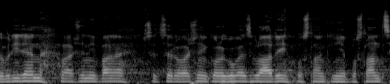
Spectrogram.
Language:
Czech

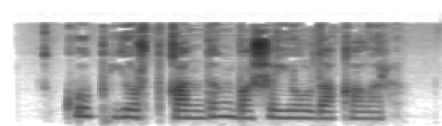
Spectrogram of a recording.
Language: Bashkir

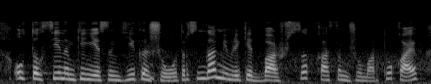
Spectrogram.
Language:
Kazakh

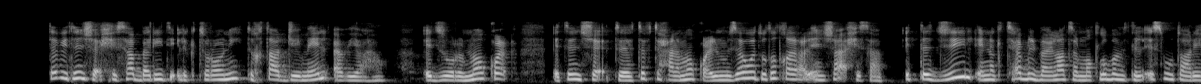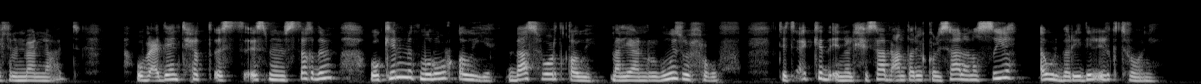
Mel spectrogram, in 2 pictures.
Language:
Gulf Arabic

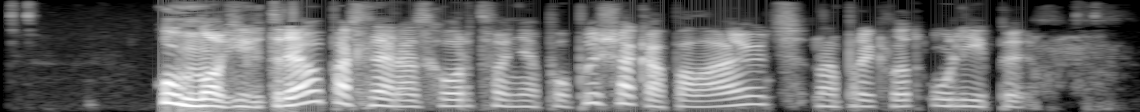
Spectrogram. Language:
Belarusian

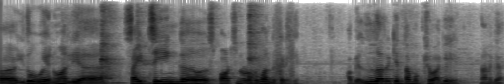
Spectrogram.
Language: Kannada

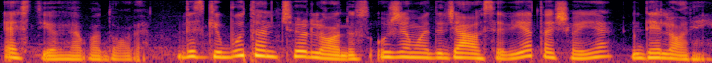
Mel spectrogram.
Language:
Lithuanian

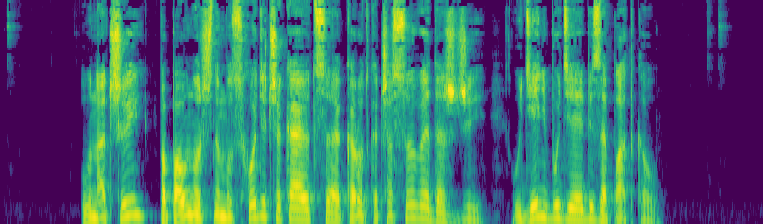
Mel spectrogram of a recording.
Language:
Belarusian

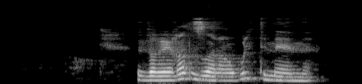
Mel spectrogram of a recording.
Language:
Kabyle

